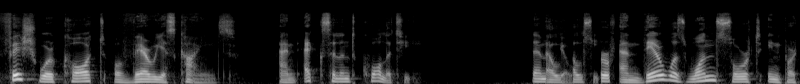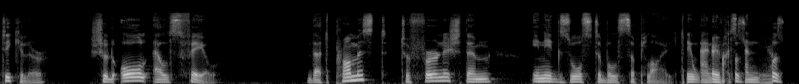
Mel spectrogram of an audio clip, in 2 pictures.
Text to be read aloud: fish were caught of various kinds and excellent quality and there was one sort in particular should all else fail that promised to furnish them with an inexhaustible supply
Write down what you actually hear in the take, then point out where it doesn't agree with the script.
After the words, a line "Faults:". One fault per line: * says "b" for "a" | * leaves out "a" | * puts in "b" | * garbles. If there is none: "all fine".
fish were caught of various kinds and excellent quality [garbled] and there was one sort in particular should all else fail that promised to furnish them inexhaustible supply [garbled]
Faults:
* garbles
* leaves out "with an"
* garbles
